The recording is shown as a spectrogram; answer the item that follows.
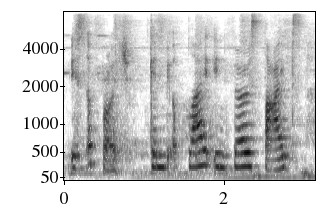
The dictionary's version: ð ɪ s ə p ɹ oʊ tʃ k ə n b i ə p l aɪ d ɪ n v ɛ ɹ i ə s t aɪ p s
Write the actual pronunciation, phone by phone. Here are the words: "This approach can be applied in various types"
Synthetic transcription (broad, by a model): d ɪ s ə p ɹ oʊ tʃ k ə n b i ə p l aɪ d ɪ n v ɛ ɹ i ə s t aɪ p s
